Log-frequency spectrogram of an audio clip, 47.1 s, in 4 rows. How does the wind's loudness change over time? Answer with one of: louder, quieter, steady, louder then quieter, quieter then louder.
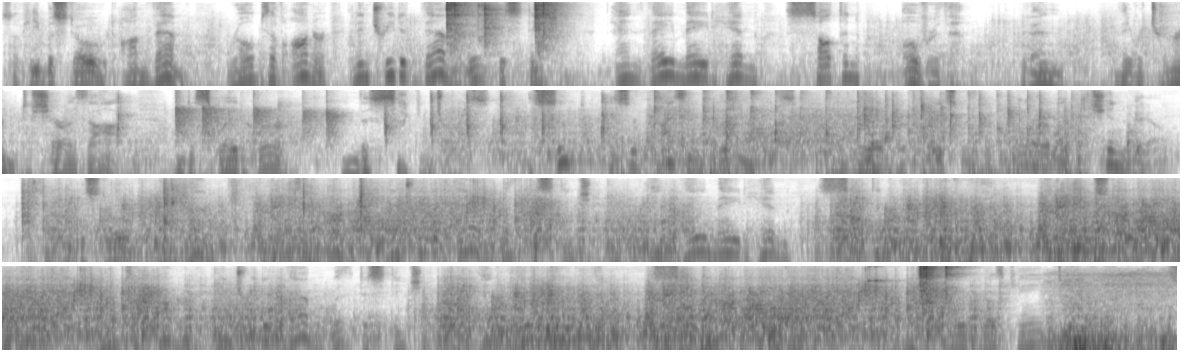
louder.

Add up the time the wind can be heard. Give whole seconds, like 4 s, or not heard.
47 s.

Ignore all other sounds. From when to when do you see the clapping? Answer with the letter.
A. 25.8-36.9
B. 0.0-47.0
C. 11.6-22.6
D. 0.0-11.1
C.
